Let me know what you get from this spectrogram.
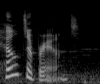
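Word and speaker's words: Hildibrand: It's pronounced Hildabbrand.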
